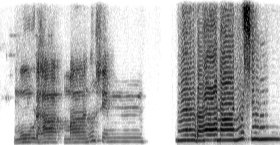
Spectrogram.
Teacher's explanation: संधि बन जाती है, फिर विसर्ग का लोप हो जाता है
